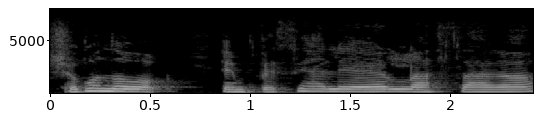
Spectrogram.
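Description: A woman's fairly high voice at a very slow pace, flat and monotone. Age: 30s. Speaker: podcast host. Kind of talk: casual solo podcast monologue.

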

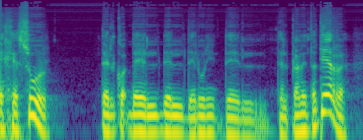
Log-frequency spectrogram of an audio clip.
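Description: A man speaks in a dark, mellow tone at a fairly slow pace. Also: dry, close sound with no echo. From Argentina. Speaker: student political group member. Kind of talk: interview.

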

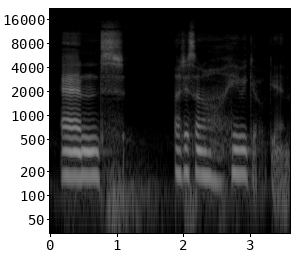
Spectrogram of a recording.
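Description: A woman speaks in an Australian accent at medium pitch. The recording is very clean with a silent background. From Australia, Mid-North Coast of New South Wales. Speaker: domestic violence survivor and author. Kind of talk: testimony.

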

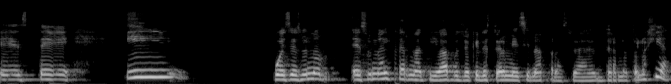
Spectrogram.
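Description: A woman speaks at a moderate pace with long, frequent pauses and lively intonation. Her voice is fairly high in pitch with a dark, mellow tone. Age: 30s. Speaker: cosmetologist. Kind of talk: casual interview.

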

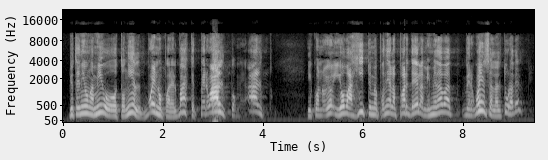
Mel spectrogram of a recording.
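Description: Lively intonation runs through a man's high-pitched voice. He keeps to a moderate pace. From El Salvador. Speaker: pastor. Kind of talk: sermon.

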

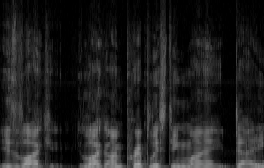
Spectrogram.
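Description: The recording is very clean, with a silent background. A man speaks at a medium pitch in an Australian accent. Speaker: comedian and ex-chef podcast host. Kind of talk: casual chat. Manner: swearing, jokey, energetic.

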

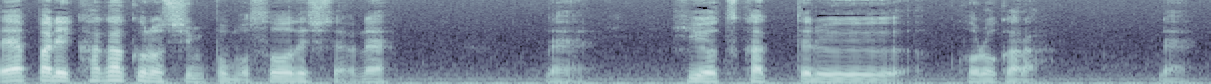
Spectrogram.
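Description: A man's fairly low pitch with a dark, mellow tone, lively intonation, a moderate pace and long, frequent pauses. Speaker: podcast host. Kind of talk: solo monologue.

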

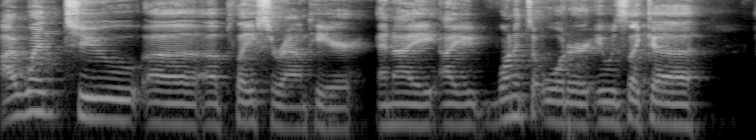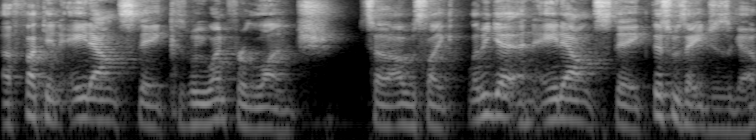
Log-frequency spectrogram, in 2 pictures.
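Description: A loud man at a medium pitch with a bright, sharp tone, ordinary pitch variation and a moderate pace. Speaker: podcast host. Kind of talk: casual chat. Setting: studio, one mic on table.

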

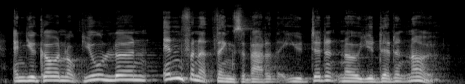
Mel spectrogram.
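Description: In a very clean recording with a silent background, a man talks at a moderate pace. He has a New Zealand accent and lively intonation. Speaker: commercial real estate mentor. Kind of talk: educational interview chat.

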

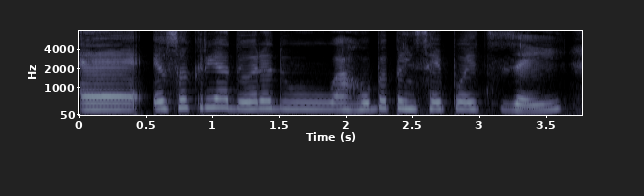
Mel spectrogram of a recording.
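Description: A woman with a fairly high pitch speaks very slowly, her intonation fairly even. The sound is dry and close with no echo, on a very clean recording with a silent background. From Brazil, São Gonçalo (Rio de Janeiro metro area). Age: 20s. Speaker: poet and podcast host. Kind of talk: podcast introduction.

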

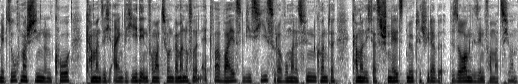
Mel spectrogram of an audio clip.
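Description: On a very clean recording with a silent background, a man talks at a fairly quick pace with a dark, mellow tone, medium pitch, and monotone, flat intonation. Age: 30s. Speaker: podcast host. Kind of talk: casual solo podcast talk. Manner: casual with filler sounds.

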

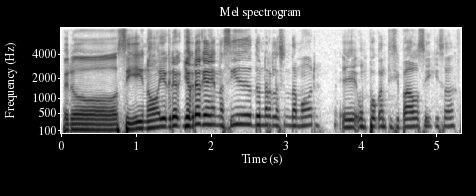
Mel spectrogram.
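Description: A man's high voice with a dark, mellow tone. His pitch swings very widely at a moderate pace. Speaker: podcast co-host. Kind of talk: casual chat.

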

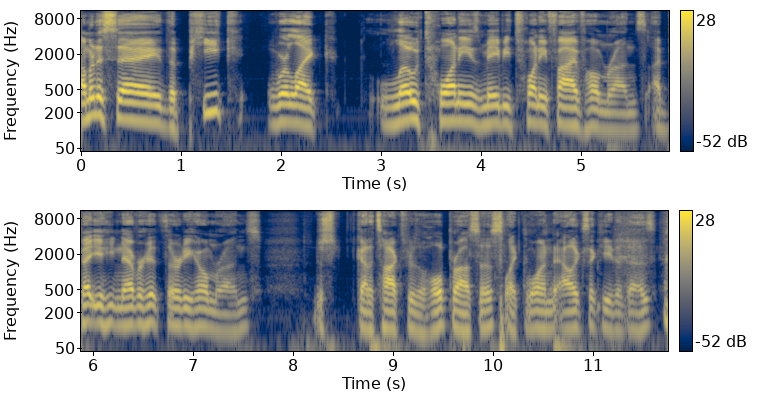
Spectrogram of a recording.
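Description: Heard in a very clean recording with a silent background, a man in an ordinary speaking voice talks at a moderate pace and medium pitch with ordinary pitch variation. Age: 30s. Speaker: sports podcast co-host. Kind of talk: casual chat. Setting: studio.

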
